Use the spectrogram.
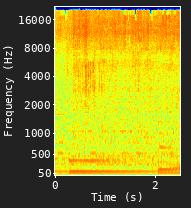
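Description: Sliced tofu sizzling in a lightly oiled pan, a steady continuous fry hiss with a low hum underneath, slightly louder after the first moment and shifting again near the end.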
